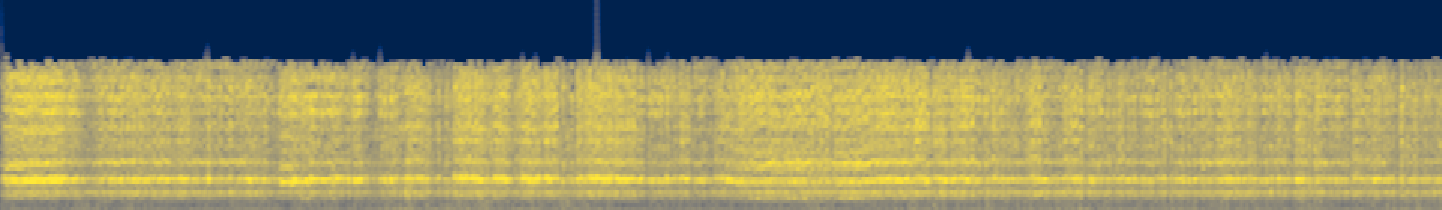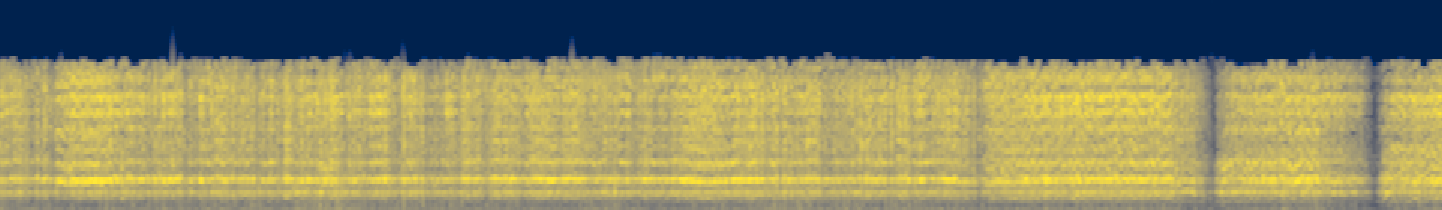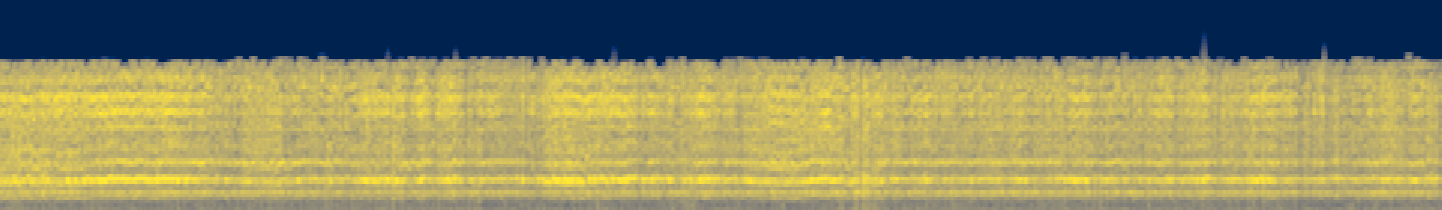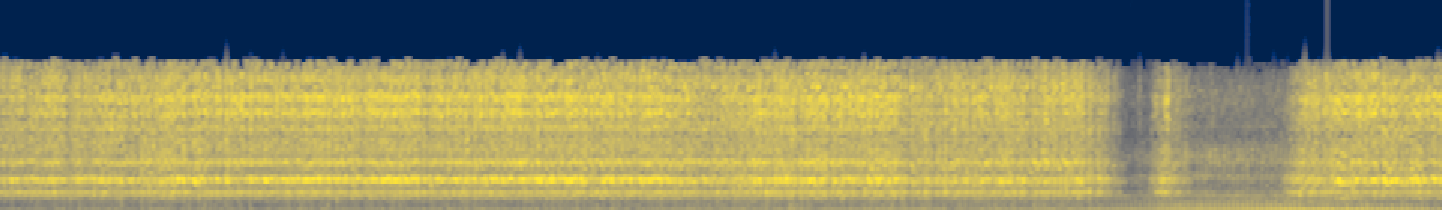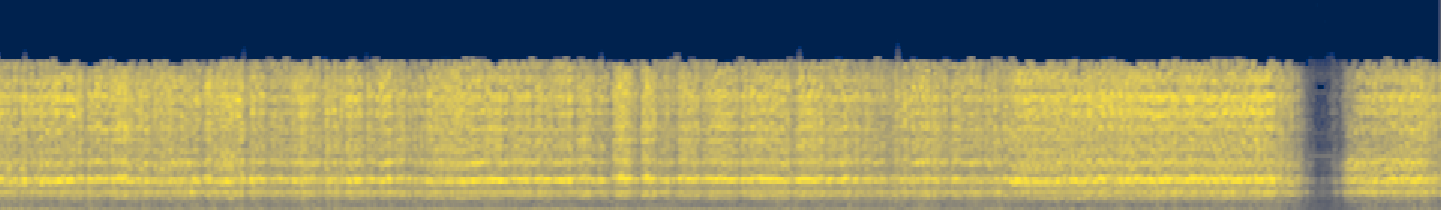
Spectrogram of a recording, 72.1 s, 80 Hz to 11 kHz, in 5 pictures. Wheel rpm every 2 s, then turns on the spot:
230, 230, 230, 230, 220, 230, 230, 230, 230, 230, 230, 230, 200, 130, 140, 230, 230, 230, 230, 240, 230, 230, 230, 230, 240, 220, 220, 50, 150, 220, 230, 230, 230, 230, 200, 120.
none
